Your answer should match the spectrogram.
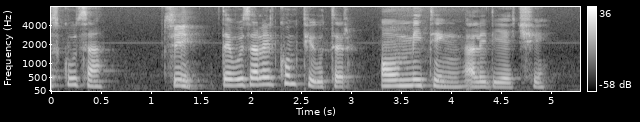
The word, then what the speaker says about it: computer: And as I said earlier, it's always worth doing the accent in the Italian way because that's how they pronounce it, even if it feels a little bit silly.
